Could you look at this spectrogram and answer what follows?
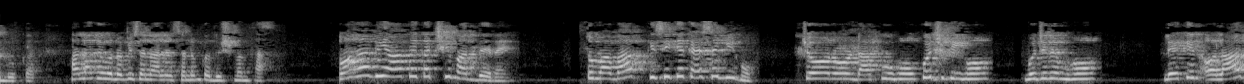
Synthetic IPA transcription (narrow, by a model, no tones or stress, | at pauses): luːkːɐɾhaːlãːkeʋonɐbisɐlːaːɐlɛːʋəsəlːəmkad̪ʊʃmənt̪ʰaː | ʋɐɦãbʱiaːpeːkɐtːʃʰimɐt̪̚d̪eːɾɐɦẽː | t̪omaːbaːb̚kɪsikekɛːsebʱiɦõː | t͡ʃoːɾɦõːɖaːkũɦõːkʊt͡ʃʰbʱiɦõː | mʊd͡ʒɾɪmɦõː | leːkɪnʔɔːlaːd̪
